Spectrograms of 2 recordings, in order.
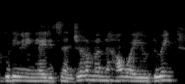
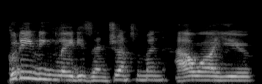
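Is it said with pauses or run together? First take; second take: run together; with pauses. First: It is said run together without clear pauses. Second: It is said with clear pauses between phrases.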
